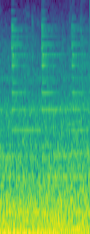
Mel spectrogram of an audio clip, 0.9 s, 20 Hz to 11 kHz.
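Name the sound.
train arriving in Farming Simulator 22 video game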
